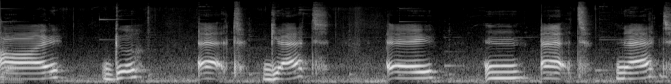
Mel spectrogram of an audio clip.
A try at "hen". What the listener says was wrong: No, that's an H. Slow down just a little bit.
